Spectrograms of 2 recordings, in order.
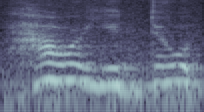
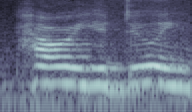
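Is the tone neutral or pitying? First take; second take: pitying; neutral. First: It is asked in a pitying, worried tone. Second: It is asked in a plain, neutral tone.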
